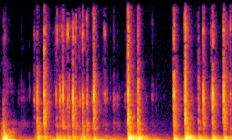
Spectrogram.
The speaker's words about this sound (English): Listen. Hear that? Yeah. Not as loud. Still pretty loud. It's good. Sounds good. What is it? DOS keyboard.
